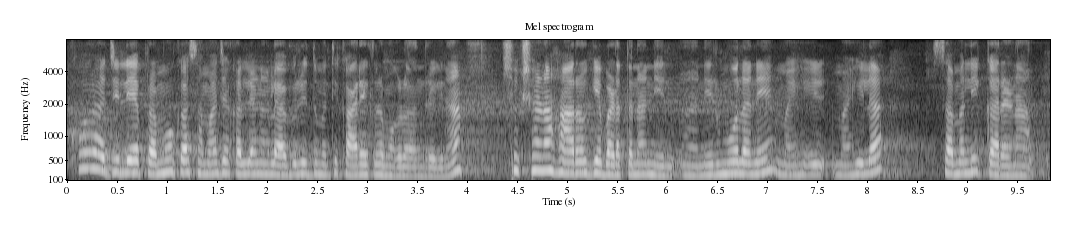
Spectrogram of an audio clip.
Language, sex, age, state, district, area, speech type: Kannada, female, 18-30, Karnataka, Kolar, rural, spontaneous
